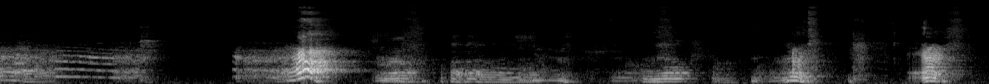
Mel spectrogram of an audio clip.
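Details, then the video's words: Pet Old English Sheepdog named Wallace 'talking' to his owners: a run of moaning, howl-like harmonic vocalisations with short pauses between, some rising and falling, loud in the middle, indoors. "40 Old English Sheepdog Sounds"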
